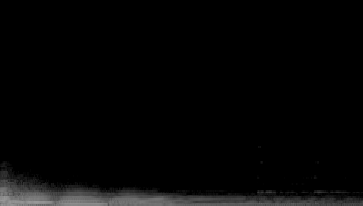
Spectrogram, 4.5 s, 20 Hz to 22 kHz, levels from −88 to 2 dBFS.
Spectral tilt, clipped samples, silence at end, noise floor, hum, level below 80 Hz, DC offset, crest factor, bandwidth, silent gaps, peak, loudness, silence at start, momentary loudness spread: -10 dB/octave; under 0.1%; 0 s; -64 dBFS; none; -78 dBFS; under 0.1%; 18 dB; 5 kHz; none; -24 dBFS; -41 LUFS; 0 s; 22 LU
